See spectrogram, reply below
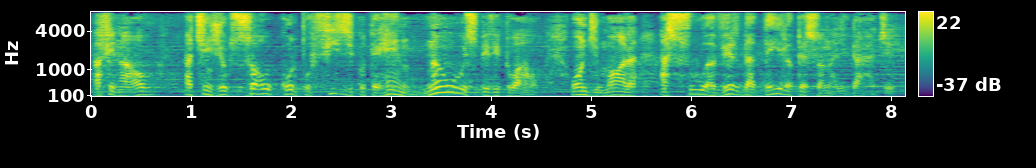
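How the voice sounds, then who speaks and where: A man acting as a solemn spirit mentor in a radio drama, lecturing with grave, measured oratory and dramatic pauses. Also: medium pitch, very animated, lightly acted. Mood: stern teaching. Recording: muffled, long reverb, music underneath.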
